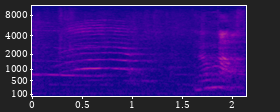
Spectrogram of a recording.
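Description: Speech: a woman reading aloud at a microphone, her voice rising and falling with drawn-out syllables.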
